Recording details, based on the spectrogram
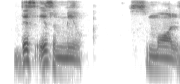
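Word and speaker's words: μ: इसका उच्चारण होगा म का। ठीक है? जैसे कि मदर में जो म आता है, एम आता है वो है म्यू का उच्चारण।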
